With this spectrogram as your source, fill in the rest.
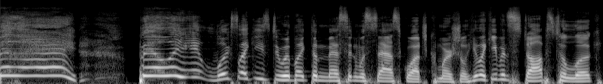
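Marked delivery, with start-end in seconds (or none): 0.0-1.8 very high, piercing, loud screamed words. Retelling running alongside a car calling to Billy, retelling a scream. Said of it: "screaming at the top of my lungs".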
